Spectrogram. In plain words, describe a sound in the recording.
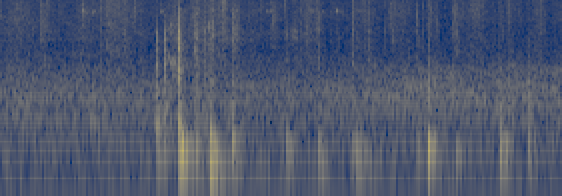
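Small hooves clatter on a hollow wooden roof.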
